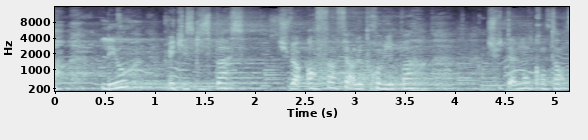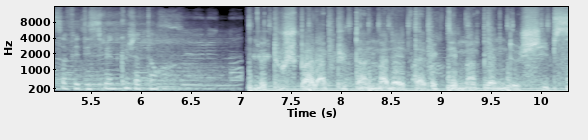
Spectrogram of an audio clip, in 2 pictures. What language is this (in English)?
French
